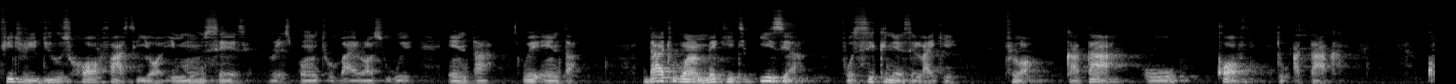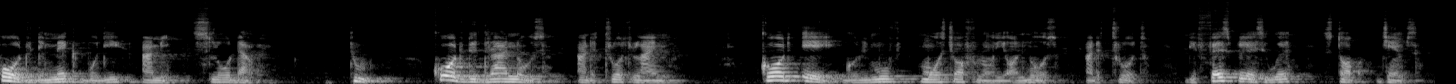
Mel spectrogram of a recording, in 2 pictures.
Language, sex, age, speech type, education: Nigerian Pidgin, male, 30-45, spontaneous, tertiary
